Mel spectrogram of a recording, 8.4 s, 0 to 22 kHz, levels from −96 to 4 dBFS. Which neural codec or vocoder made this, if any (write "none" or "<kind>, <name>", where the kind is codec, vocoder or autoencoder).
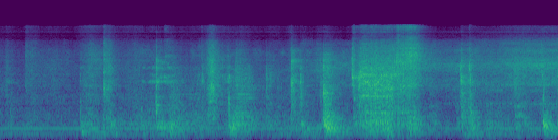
autoencoder, DAC-VAE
